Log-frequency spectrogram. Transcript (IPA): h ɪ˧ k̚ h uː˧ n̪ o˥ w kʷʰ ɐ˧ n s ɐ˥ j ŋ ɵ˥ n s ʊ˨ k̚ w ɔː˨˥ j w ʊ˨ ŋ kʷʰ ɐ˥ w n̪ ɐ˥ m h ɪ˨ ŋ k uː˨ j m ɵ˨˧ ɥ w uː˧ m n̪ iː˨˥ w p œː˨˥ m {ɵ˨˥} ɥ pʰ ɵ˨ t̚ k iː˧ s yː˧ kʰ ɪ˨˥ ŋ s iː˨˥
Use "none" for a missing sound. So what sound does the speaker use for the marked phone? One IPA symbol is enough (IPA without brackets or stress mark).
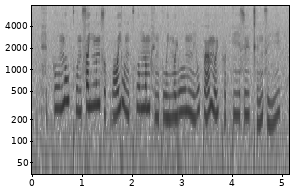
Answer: ɵ˨˥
